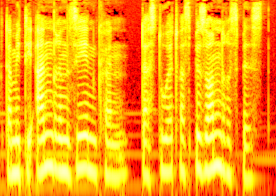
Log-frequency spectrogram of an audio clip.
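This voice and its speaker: A woman voicing a patient, smiling God who explains things calmly and gently, with faint music behind. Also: mid-range voice, a little fast, close to an everyday voice. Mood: gentle.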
